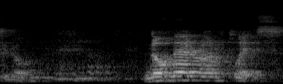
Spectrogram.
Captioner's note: audience chuckling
